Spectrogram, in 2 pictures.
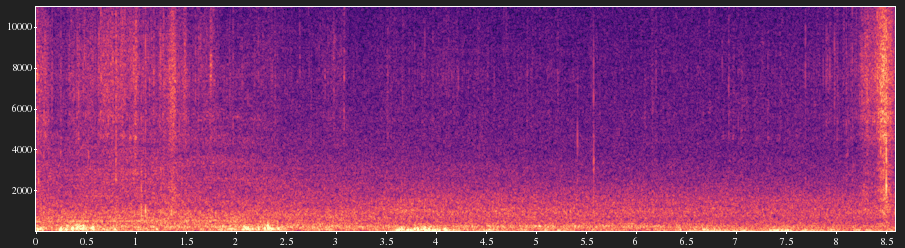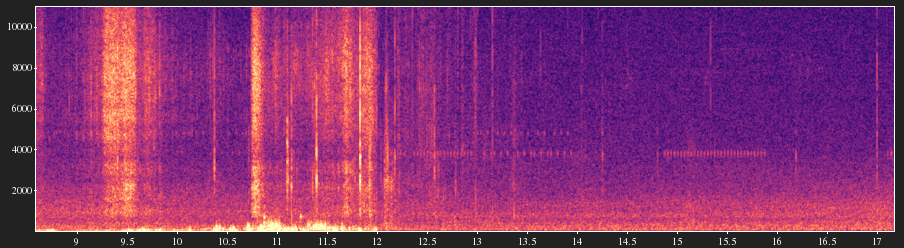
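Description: Footsteps crunching through dry fallen leaves, with a few louder crunches about eight to twelve seconds in, over wind rumbling on the microphone. After that it goes quieter, to steady outdoor background.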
